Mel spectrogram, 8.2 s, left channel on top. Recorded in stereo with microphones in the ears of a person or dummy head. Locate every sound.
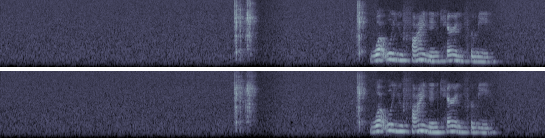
3.5 s a camera shutter: 10° right (ahead or behind), 2.0 m
5.5 s a woman speaking: 15° right (ahead or behind), 3.5 m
